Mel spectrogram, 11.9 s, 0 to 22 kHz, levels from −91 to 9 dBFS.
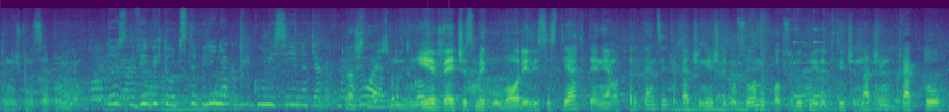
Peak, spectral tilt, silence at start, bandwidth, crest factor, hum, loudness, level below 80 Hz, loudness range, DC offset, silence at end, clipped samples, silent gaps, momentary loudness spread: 0 dBFS; -4 dB/octave; 0 s; 16 kHz; 20 dB; none; -20 LUFS; -64 dBFS; 6 LU; under 0.1%; 0 s; under 0.1%; none; 12 LU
